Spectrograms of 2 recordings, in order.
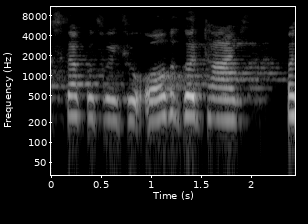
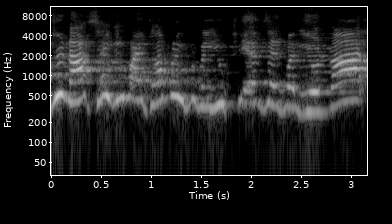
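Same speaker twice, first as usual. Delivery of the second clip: play-acted, high, hysterical sobbing through the words; 10 semitones higher than usual. Retelling pleading with a room of bankers, imitating hysterical crying. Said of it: "I was hysterical crying".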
